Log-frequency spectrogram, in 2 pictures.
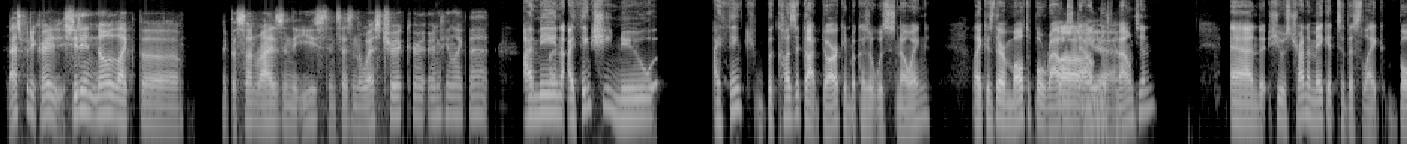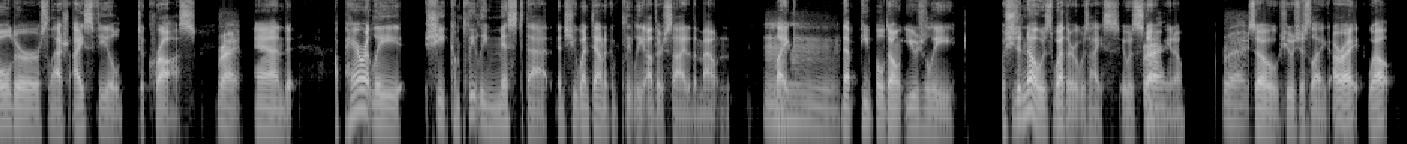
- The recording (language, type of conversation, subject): English, unstructured, What factors matter most to you when choosing between a city trip and a countryside getaway?
- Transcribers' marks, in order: tapping; other background noise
